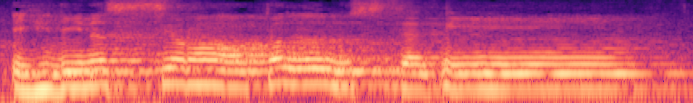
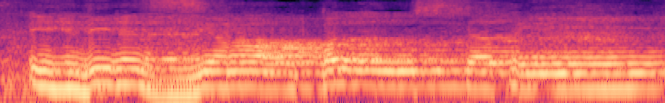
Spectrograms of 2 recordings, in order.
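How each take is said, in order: First: Sirat begins with a light plain s sound. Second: Sirat begins with a voiced z sound. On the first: "bisanya sin" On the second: "bisanya zai"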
